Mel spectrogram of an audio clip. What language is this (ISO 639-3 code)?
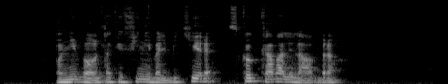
ita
